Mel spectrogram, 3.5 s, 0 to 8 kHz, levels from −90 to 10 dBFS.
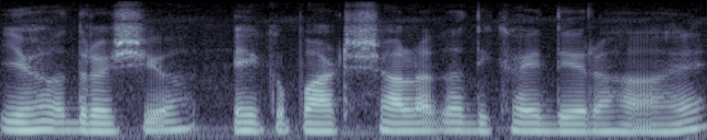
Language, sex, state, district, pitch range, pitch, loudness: Hindi, male, Bihar, Araria, 125-135 Hz, 130 Hz, -20 LUFS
